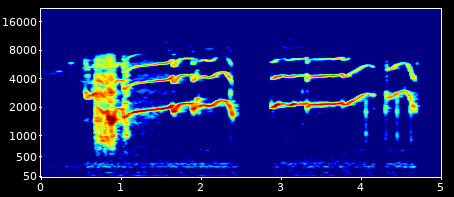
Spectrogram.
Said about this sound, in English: Wait, I've been trying to practice on my whistles. You know, the whistle notes.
